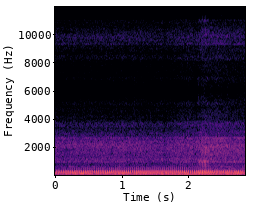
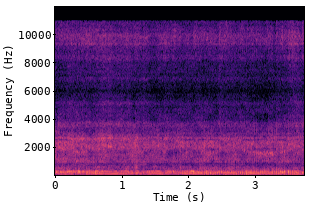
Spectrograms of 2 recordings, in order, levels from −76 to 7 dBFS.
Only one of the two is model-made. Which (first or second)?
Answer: second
